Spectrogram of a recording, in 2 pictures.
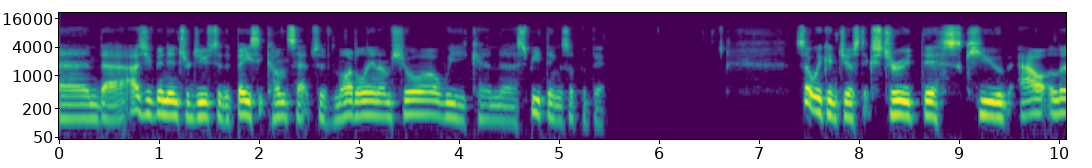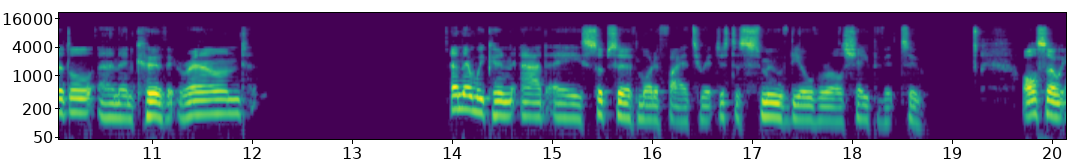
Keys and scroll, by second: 0.0 x, 1.7-5.1 typing, 5.6 Tab, 6.4-12.2 typing, 14.0-16.5 typing, 16.0 Return, 16.8 Tab.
